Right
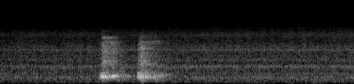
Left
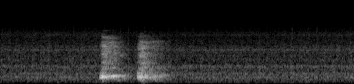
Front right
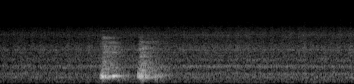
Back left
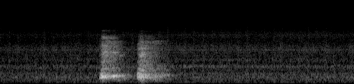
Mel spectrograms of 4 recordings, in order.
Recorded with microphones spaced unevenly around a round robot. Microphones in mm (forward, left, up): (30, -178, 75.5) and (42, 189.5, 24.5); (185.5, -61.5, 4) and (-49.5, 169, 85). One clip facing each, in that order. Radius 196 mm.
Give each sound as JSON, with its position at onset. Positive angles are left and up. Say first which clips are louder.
{"t": 1.0, "sound": "a cough", "louder": "left 2 dB, front right 1 dB", "azimuth_deg": 150, "distance_m": 1.7}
